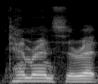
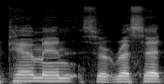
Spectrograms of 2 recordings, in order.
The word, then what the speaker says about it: Tamanrasset: explorers that I went around Africa found the tamarind surrett River I would say it wrong the tamanrasset River was quite large it came out and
